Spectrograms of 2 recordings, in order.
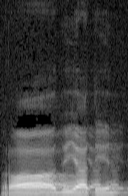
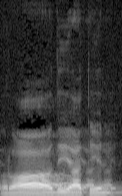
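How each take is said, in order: The two takes are said the same way.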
